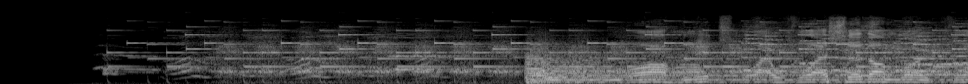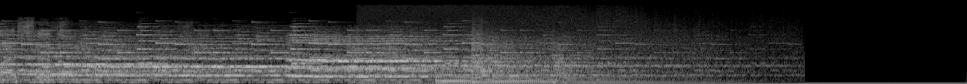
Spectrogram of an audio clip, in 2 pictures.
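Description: From 13.25 s to the end, a stuck bit, likely a single data line or converter bit held at one value, puts about half the samples out by a step around -40 dBFS, giving harsh, buzzy distortion and a noise floor that fills the quiet passages.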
